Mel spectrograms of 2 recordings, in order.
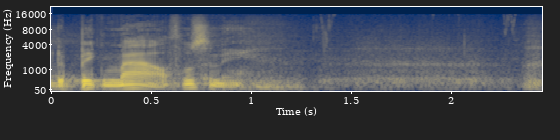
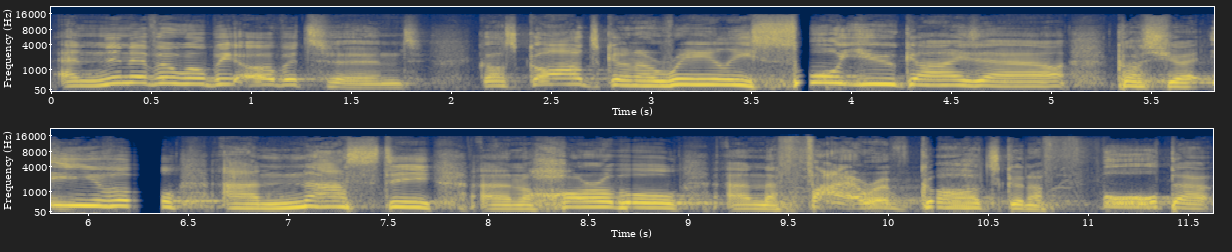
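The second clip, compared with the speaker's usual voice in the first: fiery preaching; 7 semitones higher than usual. Retold or imitated. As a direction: thunder out doom to the city. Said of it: "And he said this".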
